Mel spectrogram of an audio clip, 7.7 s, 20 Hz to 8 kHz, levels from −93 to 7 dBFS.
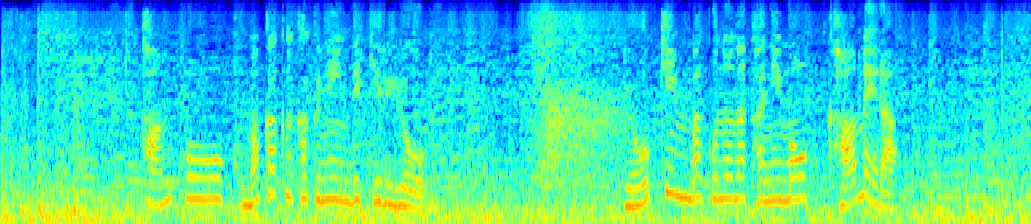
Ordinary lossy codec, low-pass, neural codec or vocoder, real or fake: Opus, 16 kbps; 7.2 kHz; none; real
